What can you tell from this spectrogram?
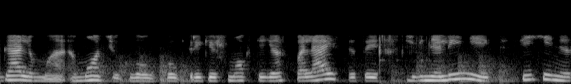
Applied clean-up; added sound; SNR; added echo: none; Knock + Sink (filling or washing); 18 dB; none.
